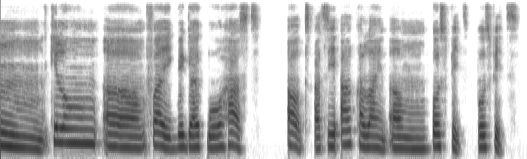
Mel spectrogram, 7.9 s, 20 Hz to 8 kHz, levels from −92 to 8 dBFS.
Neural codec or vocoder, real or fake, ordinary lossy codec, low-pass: codec, 16 kHz, 16 kbps, FreqCodec, smaller model; fake; none; 7.2 kHz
